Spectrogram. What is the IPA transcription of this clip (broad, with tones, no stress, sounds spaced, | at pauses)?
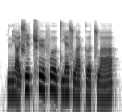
l j ä̰˨˩ ɕ i˥˧ ʈ͡ʂʰ ɻ̩˥˧ f o˥˩ ʊ̯ t̪ j ɛ˥ s w ä˧˥ k ɤ˧˥ t͡s w ä˧˥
